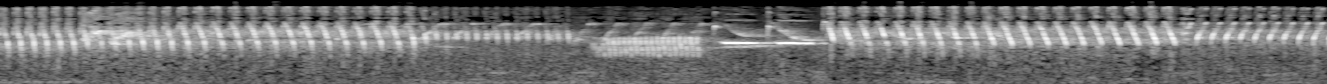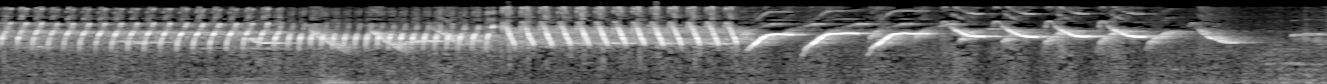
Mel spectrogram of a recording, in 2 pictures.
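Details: Juvenile canary now singing after being silent: a long, dense rattling trill runs for about ten seconds, broken by a brief buzzy note, then closes with quick rising and falling whistled sweeps.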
